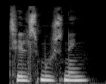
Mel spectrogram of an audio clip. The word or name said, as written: tilsmudsning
